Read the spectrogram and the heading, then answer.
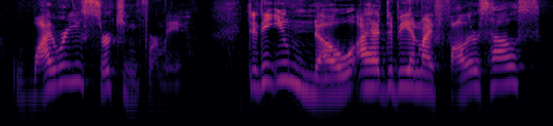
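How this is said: It is said with sassy, mocking spice.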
